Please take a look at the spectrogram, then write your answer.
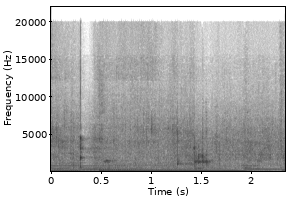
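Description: Tomatoes fry and get stirred in a pan for broad bean masala curry: a steady close sizzle with scraping spoon strokes over a low electrical hum.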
